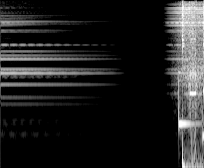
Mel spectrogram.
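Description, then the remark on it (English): A bright electronic iPhone ringtone chimes and rings out, fading into silence, then a loud burst of the melody starts again. No one speaks. “And there is a noise you can't ignore. The sound of the iPhone ringtone.”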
